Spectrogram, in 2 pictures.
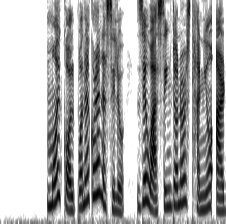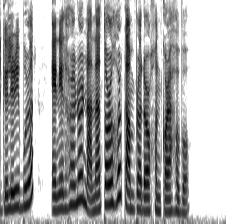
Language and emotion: Assamese, surprised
